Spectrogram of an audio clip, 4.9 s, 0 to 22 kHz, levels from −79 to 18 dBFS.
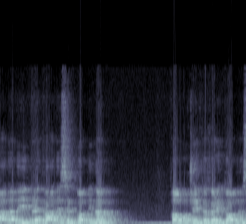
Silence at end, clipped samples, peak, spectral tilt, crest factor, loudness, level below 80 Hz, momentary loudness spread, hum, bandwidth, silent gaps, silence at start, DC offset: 0 s; 0.3%; 0 dBFS; -6.5 dB/octave; 10 dB; -10 LUFS; -28 dBFS; 8 LU; none; 13.5 kHz; none; 0 s; 0.3%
